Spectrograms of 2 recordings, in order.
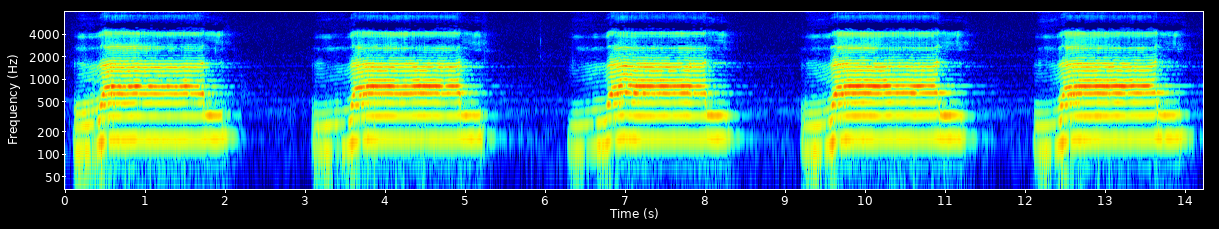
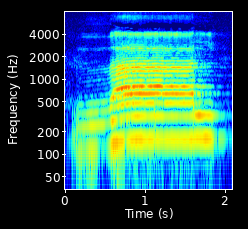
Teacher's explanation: زبان کی نوک اوپر والے اور نیچے والے دانتوں کے درمیان میں لے آئے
